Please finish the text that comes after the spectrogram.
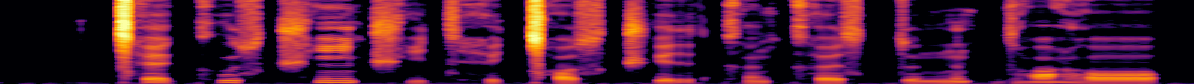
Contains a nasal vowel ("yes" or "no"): yes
